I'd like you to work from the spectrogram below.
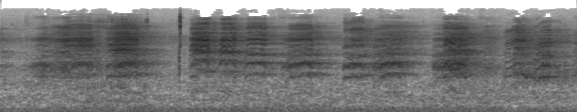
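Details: A flock of parakeets (maritacas) in São Paulo, Brazil, gives harsh, grating screeches that overlap in bursts every second or so, forming a nearly continuous raucous chatter.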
